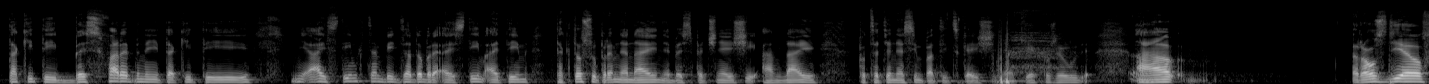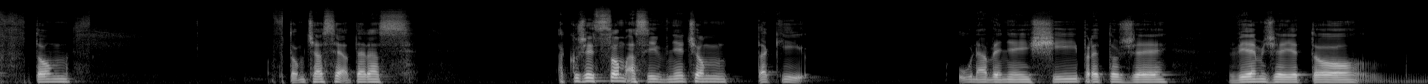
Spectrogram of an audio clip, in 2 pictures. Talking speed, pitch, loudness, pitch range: 105 wpm, 115 Hz, -26 LUFS, 105-125 Hz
